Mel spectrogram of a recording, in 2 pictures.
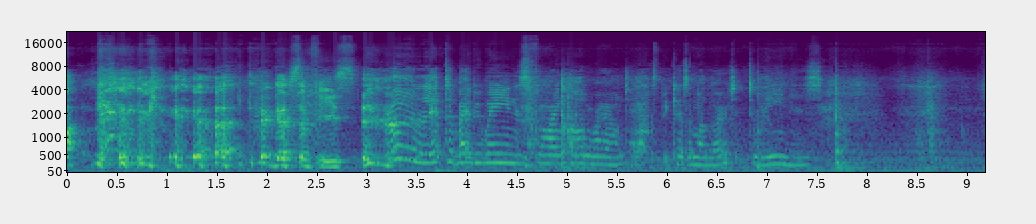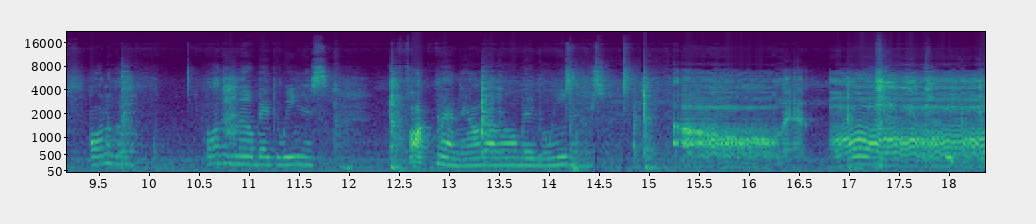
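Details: Person with Tourette syndrome with repetitive and obscene vocal tics: vocal tics with coprolalia (Tourette syndrome).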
